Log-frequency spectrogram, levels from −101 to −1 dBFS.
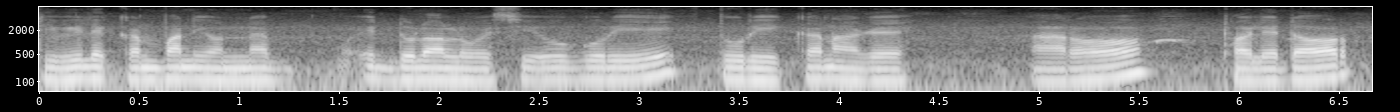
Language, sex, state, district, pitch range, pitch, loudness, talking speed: Chakma, male, Tripura, Dhalai, 105-115 Hz, 110 Hz, -15 LUFS, 100 wpm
